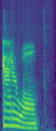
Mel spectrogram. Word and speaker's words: caterwaul: I don't even know how to say this. – Caterwaul. – Caterwaul. – Caterwaul. Okay. – Caterwaul. It's a verb, and it's spelled C-A-T-E-R-W-A-U-L. It's caterwaul. What it means.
